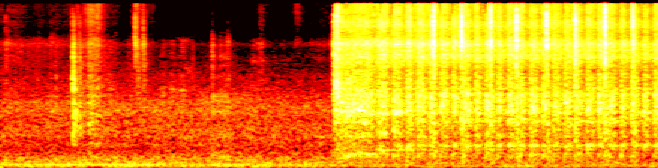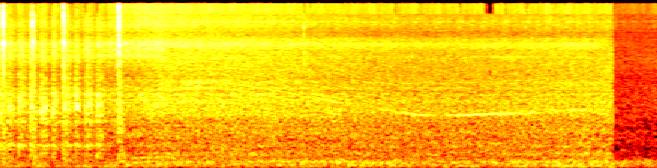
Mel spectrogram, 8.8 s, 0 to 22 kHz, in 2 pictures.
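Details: 2003 Ford F-150 with intermittent crank-no-start, fuel present but no spark; tapping the PCM relay while cranking lets it catch into a rough, settling idle; faulty PCM relay suspected, replaced with new one.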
